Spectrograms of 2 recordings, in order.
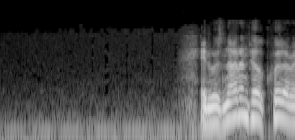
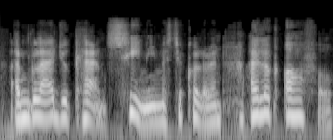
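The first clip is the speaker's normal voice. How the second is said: high, tearful voice; crying again; 7 semitones higher than usual. A narrator's reading. Tearful woman apologizing to Quillerin on the phone. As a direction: cry through the words to him. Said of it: "The tears started again".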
